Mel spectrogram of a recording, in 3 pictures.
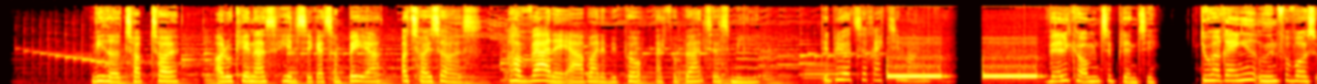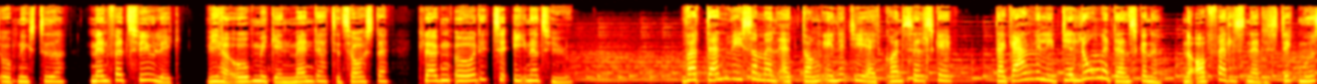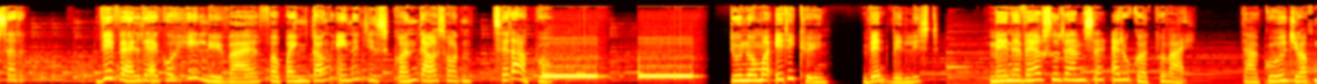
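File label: Danish Commercial; GoLocalise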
